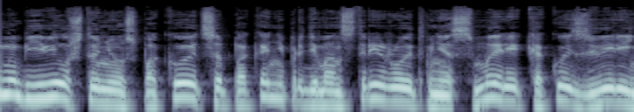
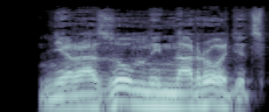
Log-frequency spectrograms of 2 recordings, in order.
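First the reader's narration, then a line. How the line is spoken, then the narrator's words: Grumbling. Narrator (Russian): проворчал он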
